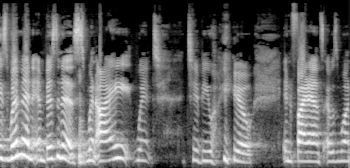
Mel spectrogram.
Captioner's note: laughter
